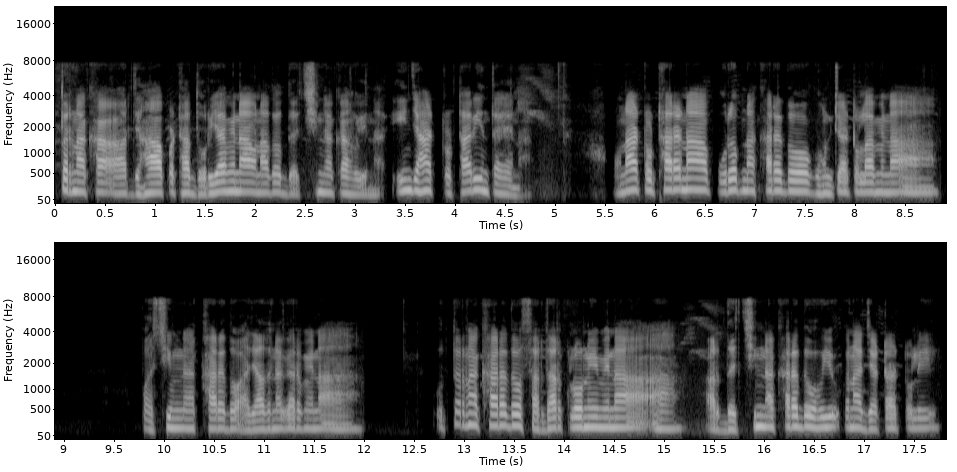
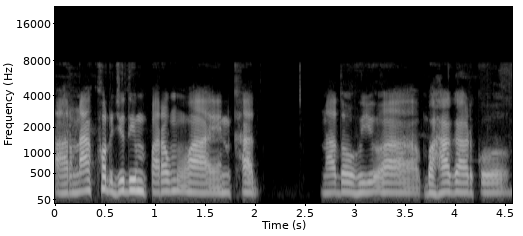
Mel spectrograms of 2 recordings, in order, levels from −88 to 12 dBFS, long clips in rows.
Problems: none marked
